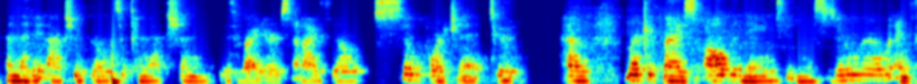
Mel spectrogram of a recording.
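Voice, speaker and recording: A woman's voice: lowish voice, a little mellow, roomy sound, distant mic, slight background noise, rough recording. A woman teacher speaking earnestly on a video call. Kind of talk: reflective introduction in a video call.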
